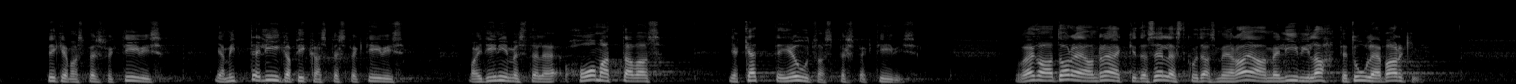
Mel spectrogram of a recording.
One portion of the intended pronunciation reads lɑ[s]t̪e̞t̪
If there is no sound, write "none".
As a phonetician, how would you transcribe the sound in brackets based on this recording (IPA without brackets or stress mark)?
h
